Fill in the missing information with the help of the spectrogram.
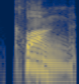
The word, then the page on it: clung: American English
